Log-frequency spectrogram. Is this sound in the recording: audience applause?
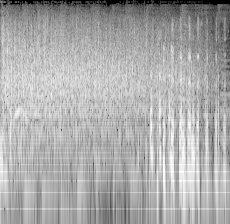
yes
